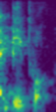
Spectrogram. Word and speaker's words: Beeple: The art piece was called Every Day, the First 5,000 Days, and was created by Beeple. Am I saying that right? Yeah, Beeple. And is a collage of all the art he had uploaded since 2007.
